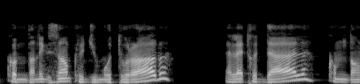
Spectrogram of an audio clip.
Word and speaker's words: تراب: En arabe, poussière se dit turab, comme indiqué à la droite de l'écran.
